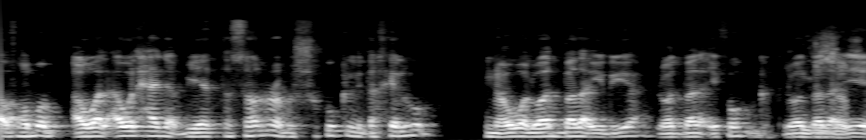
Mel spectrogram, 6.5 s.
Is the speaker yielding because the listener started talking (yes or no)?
no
